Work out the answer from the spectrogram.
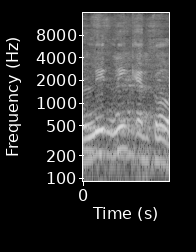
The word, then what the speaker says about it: Lynk & Co: Medyo hapon na guys no medyoapos muna natin yung mga natingin no at papasok tayo sa car na link and co ayun yun pala correct pronounce link and co philippines guys ha pasok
